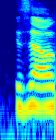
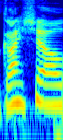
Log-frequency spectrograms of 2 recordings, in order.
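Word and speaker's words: Gysahl: I didn't actually know the pronunciation of them Gazelle greens. I thought it was Gaishel or something. Now I know.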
